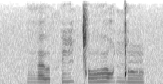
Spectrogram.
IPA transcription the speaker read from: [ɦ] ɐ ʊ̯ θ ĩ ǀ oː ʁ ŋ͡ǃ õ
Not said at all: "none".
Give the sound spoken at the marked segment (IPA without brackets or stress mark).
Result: ɦ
